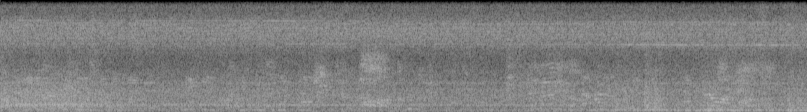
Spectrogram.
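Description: A stopped electric train hums steadily at the platform.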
